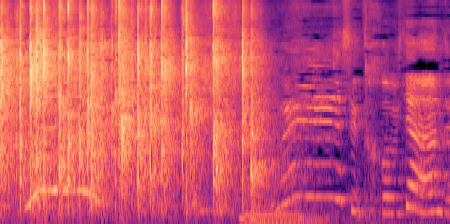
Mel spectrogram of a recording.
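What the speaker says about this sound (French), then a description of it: "J'applaudis pour vous." A single person claps hands at a live Indian music and mantra meditation concert, a brief burst of close, sharp claps at the start, followed by singing and talk.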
